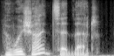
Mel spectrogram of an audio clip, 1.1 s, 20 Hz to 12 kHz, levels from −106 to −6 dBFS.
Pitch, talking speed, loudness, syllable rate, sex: 130 Hz, 260 wpm, -17 LUFS, 5.4 syllables/s, male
